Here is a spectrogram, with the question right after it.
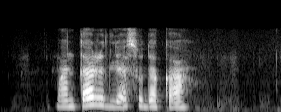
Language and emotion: Russian, neutral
